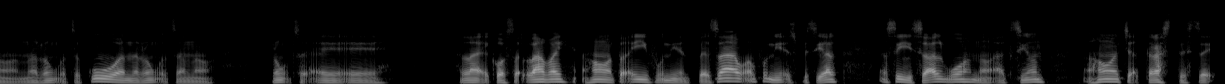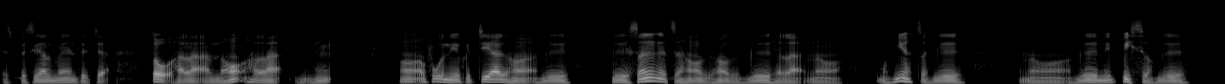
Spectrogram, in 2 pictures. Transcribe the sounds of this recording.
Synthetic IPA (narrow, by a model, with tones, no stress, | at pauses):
õ˨nã˧ɾũ˧˦ŋɡa̰˨t͡sa˨kʷu˦a˧nã˧ɾũ˧˦ɡa̰˧˨t͡sa˧˨nõ˨ | ɾũ˧˦ʔt͡sa̰˨ʔe˧e˧ | ha˧la˧ḛ˧˨ko˧sa̰˨ʔla˦βa˦ja˧ʔɦõ˧t̪a̰˧ʔi˦fu˧nj̃õ˧˨npe˨ɾsa˦a̰˦fu˦njõ˧ʔe˨spe˨sja˦l | a˦siː˧˨sa˦lbwo˦nõ̰˨ʔa̰˨ksjõ˦n | a˨ɦõ˦t͡ʃa̰˧ʔt̪ɾa˧st̪e˨t͡se˨ʔe˨spe˨sja˦lmẽ˦nt̪e˧t͡ʃa̰˨ʔ | t̪oː˧˨ʔha˧la̰˧ʔa̰˧˨nõː˨˦ʔɦa˧la˧ʔm̃˨h̩˧ | hõ̰˧ʔa̰˧˦fu˦nj̃o˧ka˧t͡ʃja˦ɡa˧ɦõ˧a̰˨ŋɡɨ˧ | ŋɡɨː˧sə̃˦˧t͡sa˧ɦõ˧ɡa˨õ˧ɡa˨ŋɡɨː˧ɦa˧la̰˧˨ʔnõ˨ | mũ˨˧ɲõ˦t͡sa˨ŋɡɨː˧ | nõ˨a̰˨ŋɡɨː˧nĩ˦pi˧so˧ŋɡɨː˧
